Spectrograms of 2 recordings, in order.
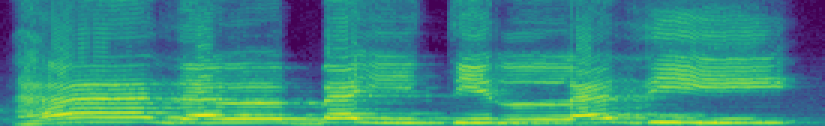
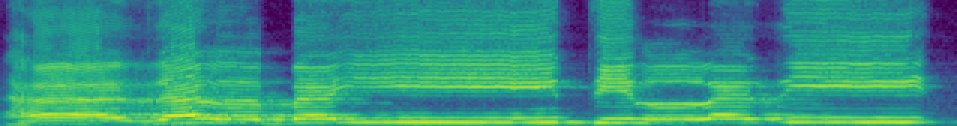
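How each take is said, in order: First: The vowel in bait is kept short. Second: The vowel in bait is drawn out long. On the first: The speaker calls it right. "tapi langsung" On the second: The speaker calls it wrong. "bainya tidak dibaca"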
